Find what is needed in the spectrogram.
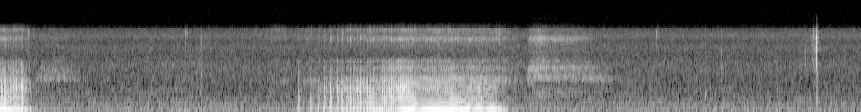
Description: Pekingese loudly snores while sleeping.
